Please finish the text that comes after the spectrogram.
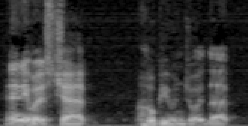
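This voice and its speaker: A young man talks to his chat from his home desk as he codes. His voice sits low with a gravelly edge, but it swings lively up and down as he rambles from one tangent to the next. He swears offhandedly into a desk mic. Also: moderate pace. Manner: rambling, jumps between tangents, swears casually. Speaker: game developer streaming. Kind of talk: casual live-stream chat while coding.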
